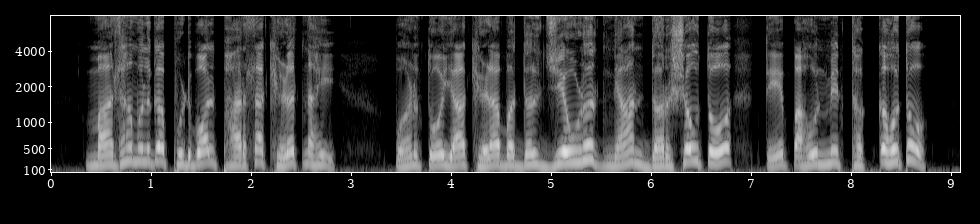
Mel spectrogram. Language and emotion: Marathi, surprised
